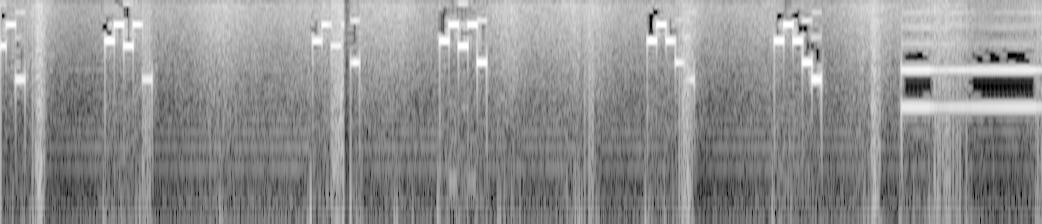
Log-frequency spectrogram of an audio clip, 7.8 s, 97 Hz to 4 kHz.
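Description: Five-tone selective call (ZVEI), heard as quick runs of five tones, tones of about 70 ms. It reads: 88771 88774 88841
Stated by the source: ZVEI five-tone selective call received by SDR.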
